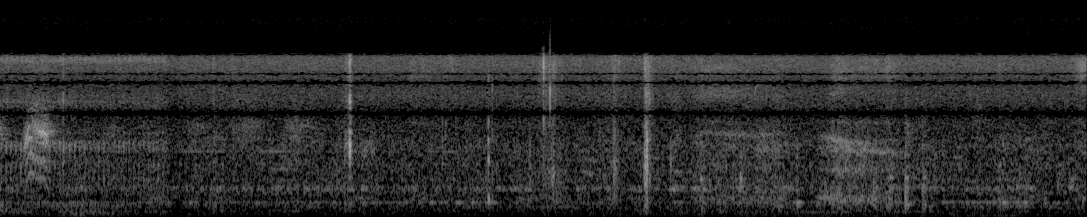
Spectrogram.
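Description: Near silence: faint outdoor background with a few short, sharp clicks, three of them standing out about three and a half, five and a half and six and a half seconds in.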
